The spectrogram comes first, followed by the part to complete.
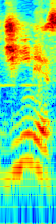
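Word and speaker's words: Genis: is genus and yes that is genus as in rhymes with genius i mean it's basically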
